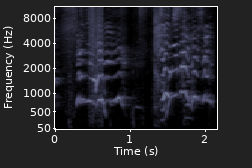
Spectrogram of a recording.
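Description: A young woman shouting angrily in Mandarin in a high, strained voice during a physical scuffle with another woman.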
